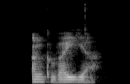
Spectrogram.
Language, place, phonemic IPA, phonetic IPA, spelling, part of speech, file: Hindi, Delhi, /ə̃k.ʋə̯i.jɑː/, [ɐ̃k.wɐ̯i.jäː], अँकवैया, noun, LL-Q1568 (hin)-अँकवैया.wav
- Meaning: valuer, appraiser, assessor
